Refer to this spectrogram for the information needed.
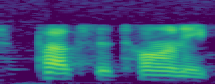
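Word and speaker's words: Punxsutawney: Oh, there's one thing about, Lynn, you did pronounce Puxatawny pretty good.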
